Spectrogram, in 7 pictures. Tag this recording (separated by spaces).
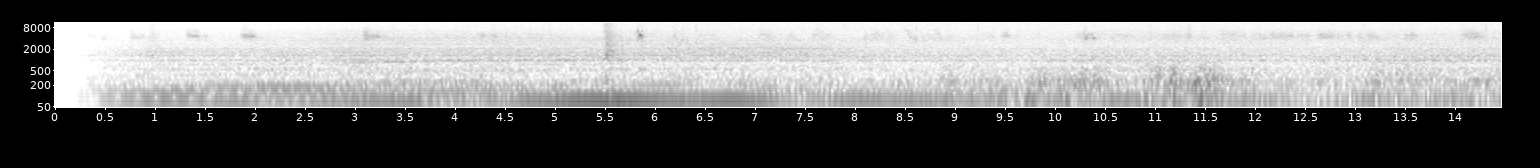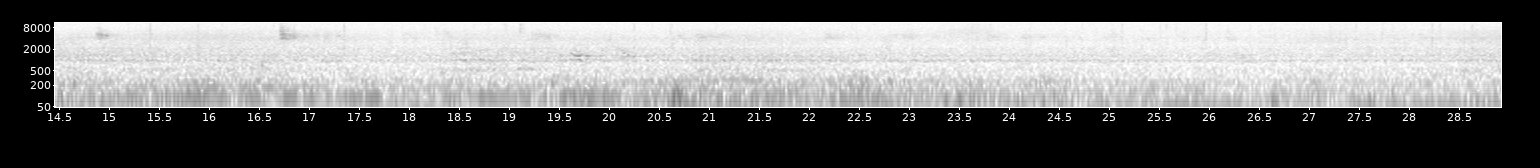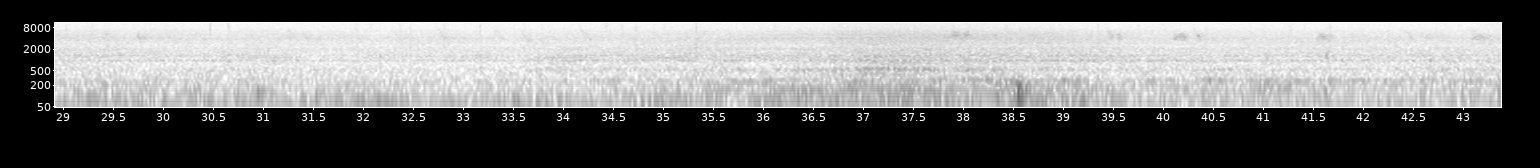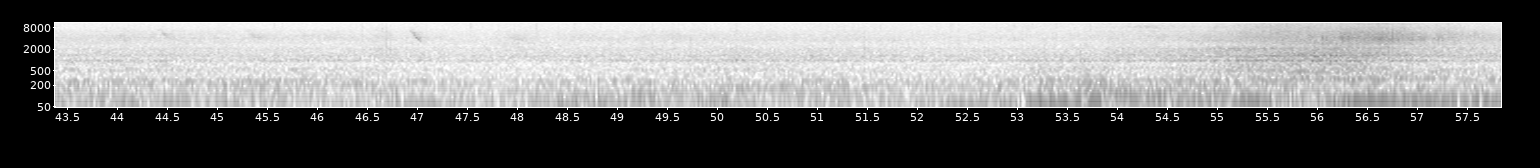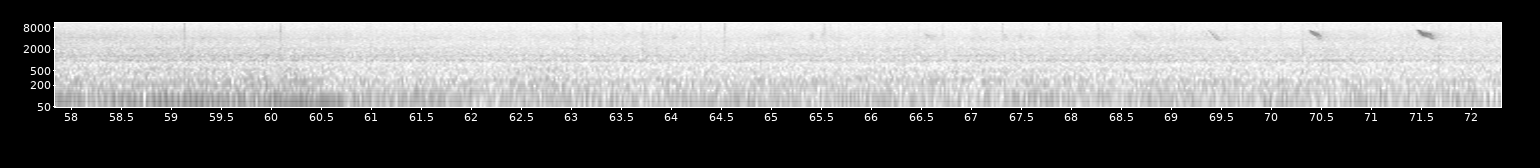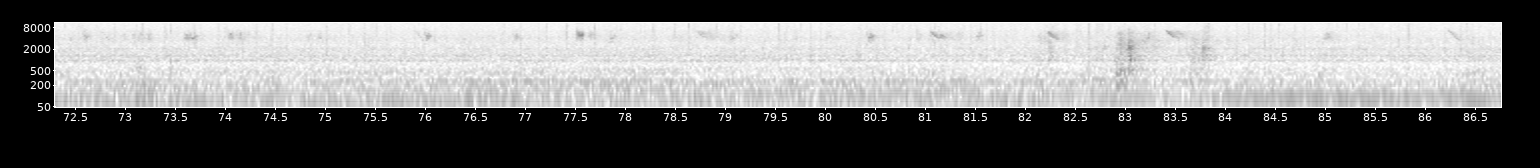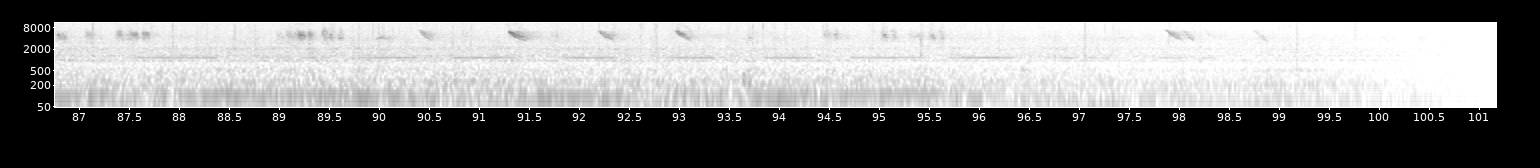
bird-song field-recording rain street thunder traffic urban weather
